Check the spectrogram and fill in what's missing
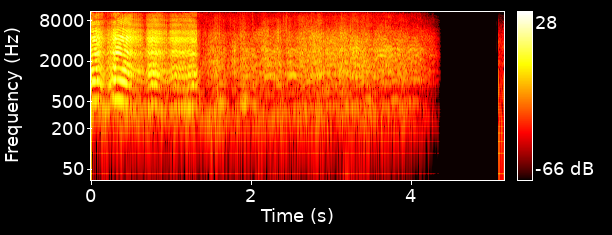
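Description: A King penguin gives a loud, wavering, trumpet-like call for just over a second, followed by a noisy chorus of other colony birds.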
